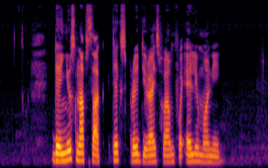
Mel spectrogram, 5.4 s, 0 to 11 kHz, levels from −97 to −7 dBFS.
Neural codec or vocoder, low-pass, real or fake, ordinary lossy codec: vocoder, 24 kHz, 100 mel bands, Vocos; 9.9 kHz; fake; none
